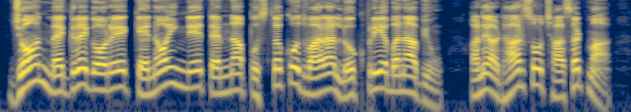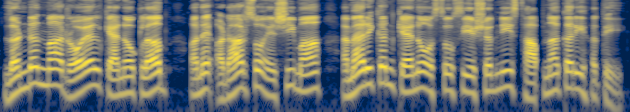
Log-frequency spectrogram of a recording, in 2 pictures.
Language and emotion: Gujarati, neutral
